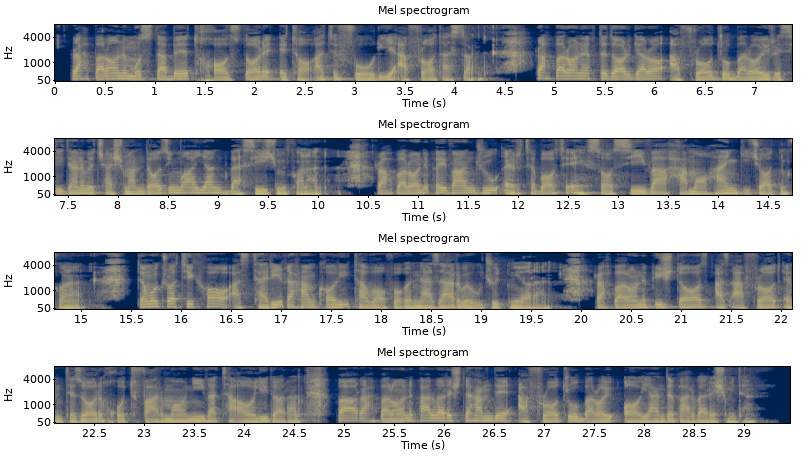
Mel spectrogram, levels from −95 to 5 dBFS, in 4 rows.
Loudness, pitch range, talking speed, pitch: -22 LUFS, 100-130 Hz, 120 wpm, 110 Hz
